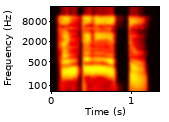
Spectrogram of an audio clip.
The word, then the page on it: ಖಂಡನೀಯತೆ: khaṇḍanīyate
